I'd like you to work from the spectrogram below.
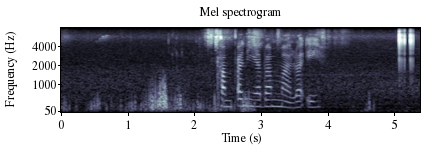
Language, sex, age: Southern Sotho, female, 19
